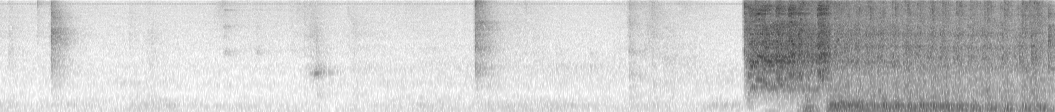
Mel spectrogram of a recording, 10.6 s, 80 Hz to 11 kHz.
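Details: Custom Yamaha Banshee with 600cc sport bike engine swap, not run in a while, no tank fitted, choke on after freeing a leaking carburetor float: engine barks to life, holds a raspy high idle about three seconds, then dies suddenly; fuel starvation.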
